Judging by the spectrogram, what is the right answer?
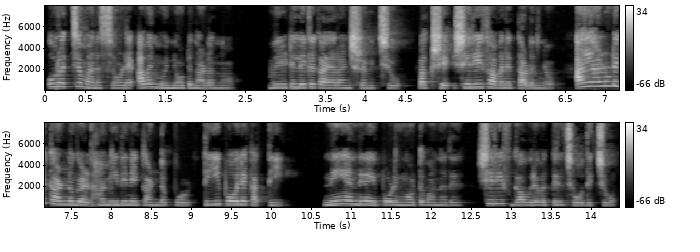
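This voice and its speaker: A woman narrating a dramatic family story in a steady, scripted storytelling read. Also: high voice, a little slow.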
